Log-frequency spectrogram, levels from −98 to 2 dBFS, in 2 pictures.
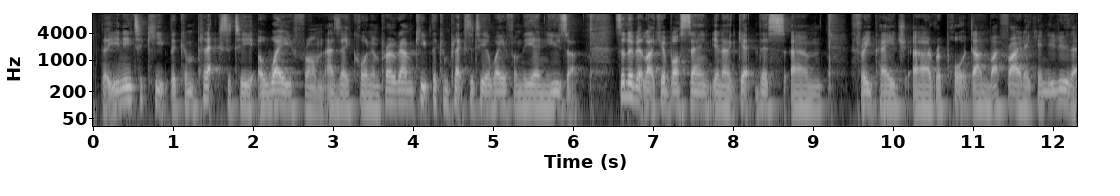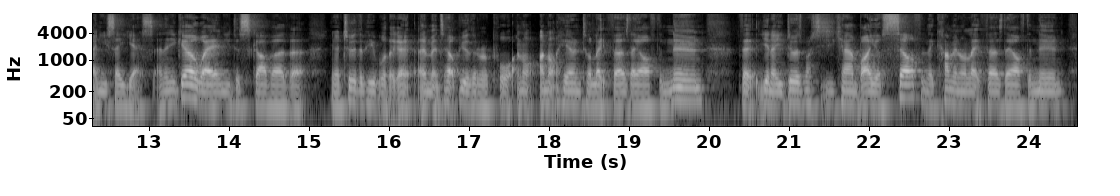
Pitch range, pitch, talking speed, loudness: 95-105 Hz, 100 Hz, 250 wpm, -36 LUFS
